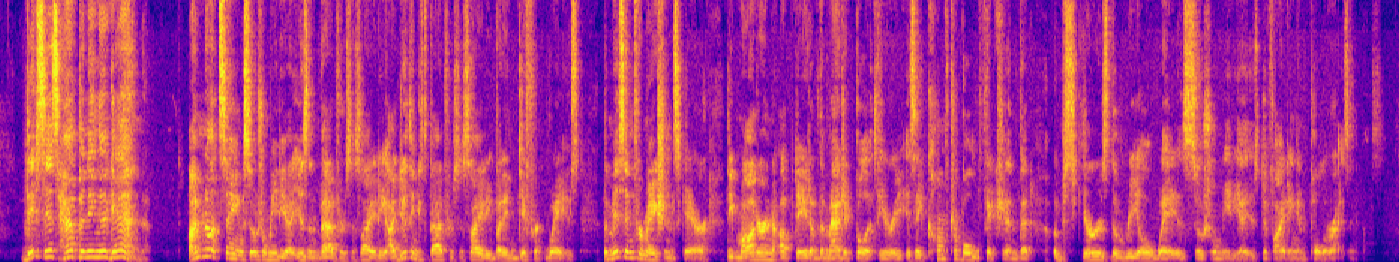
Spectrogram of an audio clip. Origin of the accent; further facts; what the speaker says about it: Oregon, United States; this was just a car that I saw years ago in my hometown in Oregon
